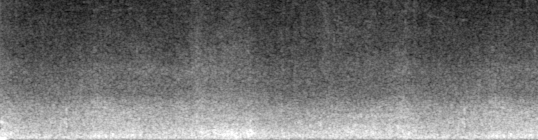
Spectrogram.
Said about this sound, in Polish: Poczuj, jak te fale, które szumią, przypływają i obmywają Twoje stopy.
